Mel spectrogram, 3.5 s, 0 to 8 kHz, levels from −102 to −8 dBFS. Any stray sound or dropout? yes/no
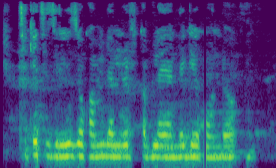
yes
